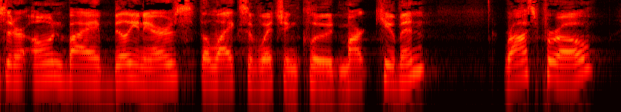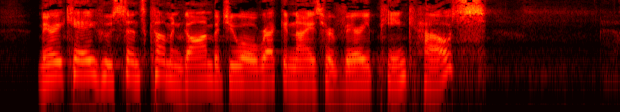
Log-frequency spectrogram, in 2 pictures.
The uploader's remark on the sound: Midland Evangelical Free Church Sermon Audio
